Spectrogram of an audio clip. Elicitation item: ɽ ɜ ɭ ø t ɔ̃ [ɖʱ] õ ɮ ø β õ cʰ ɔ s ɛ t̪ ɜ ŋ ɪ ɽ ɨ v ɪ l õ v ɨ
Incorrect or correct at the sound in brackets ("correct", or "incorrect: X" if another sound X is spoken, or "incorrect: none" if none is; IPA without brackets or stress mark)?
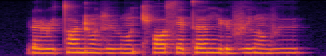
incorrect: ɖ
